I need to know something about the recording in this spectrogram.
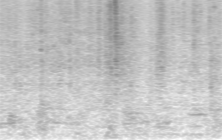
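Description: Faint rustling of paper as the pages of a Bible are turned, with the strongest rustle about a second in, over a low steady hum.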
